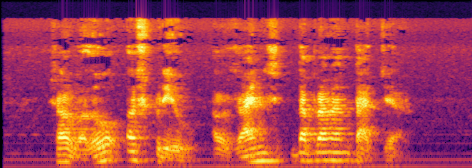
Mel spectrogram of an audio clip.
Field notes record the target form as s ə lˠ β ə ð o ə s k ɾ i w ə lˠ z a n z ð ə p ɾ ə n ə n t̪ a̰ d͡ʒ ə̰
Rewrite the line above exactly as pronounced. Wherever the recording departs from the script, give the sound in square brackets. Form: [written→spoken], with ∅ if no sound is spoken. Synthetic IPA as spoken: s ə lˠ β ə ð o ə s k ɾ i w ə lˠ z a [n→ɲ] z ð ə p ɾ ə n ə n t̪ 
